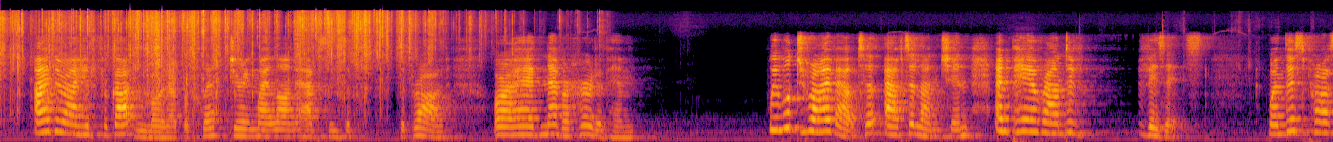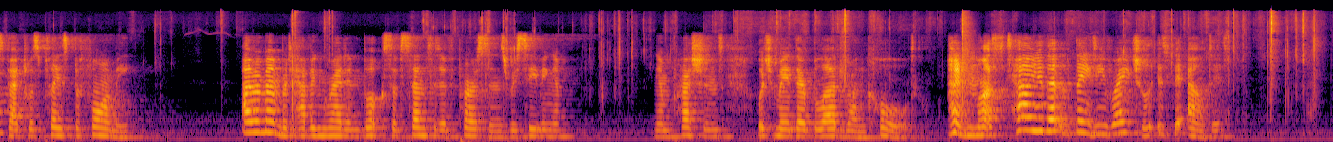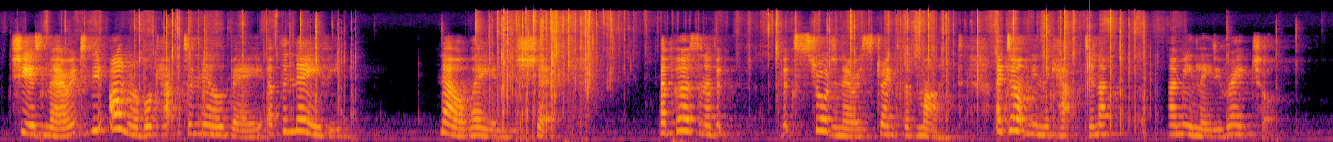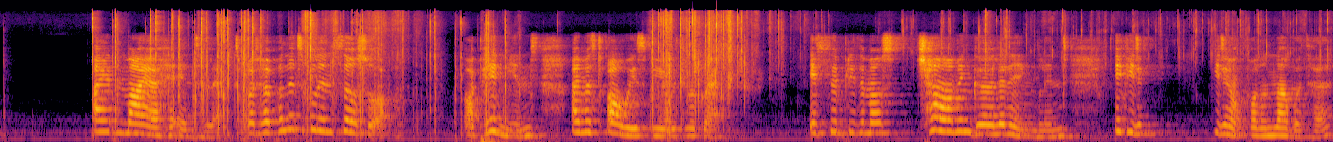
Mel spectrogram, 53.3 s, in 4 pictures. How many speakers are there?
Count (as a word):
one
